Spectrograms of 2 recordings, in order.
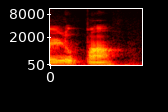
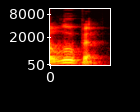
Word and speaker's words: Lupin: i learned a little bit about lupin or lupone as they say in the show but i'm saying lupin because i'm american and we mispronounced stuff all the time so lupin it's uh so i i mentioned lupin the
